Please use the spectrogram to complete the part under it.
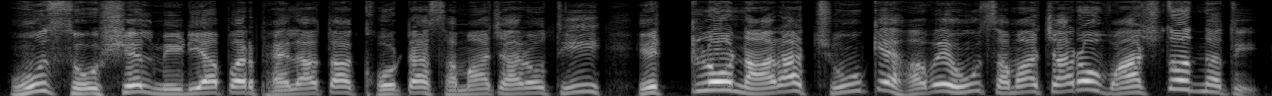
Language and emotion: Gujarati, angry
